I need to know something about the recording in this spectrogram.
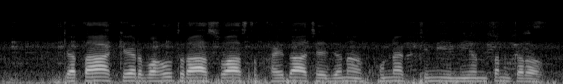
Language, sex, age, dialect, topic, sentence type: Maithili, male, 36-40, Bajjika, agriculture, statement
